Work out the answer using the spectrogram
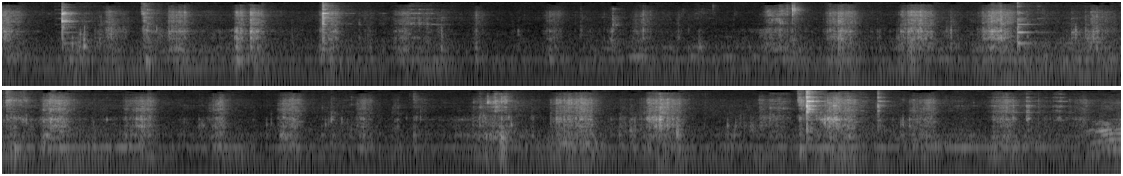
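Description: Close-up crunching and chewing of Nesquik chocolate cereal balls in milk, in a steady run of small crunches, with a metal spoon now and then clinking against the bowl in a few sharper clicks, the loudest near the end.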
